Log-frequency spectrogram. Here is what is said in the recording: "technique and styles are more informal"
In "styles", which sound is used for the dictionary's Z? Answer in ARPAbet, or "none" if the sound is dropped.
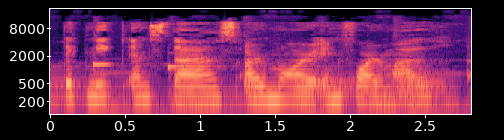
S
